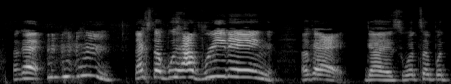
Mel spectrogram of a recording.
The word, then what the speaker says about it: Reading: Is it Reading? You're kidding me. No. No. Ooh, I'm going there, says Colby. Nice. It's pronounced Reading.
